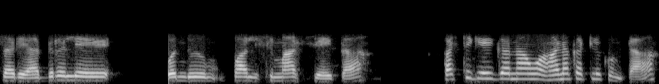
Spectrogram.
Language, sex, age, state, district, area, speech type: Kannada, female, 60+, Karnataka, Udupi, rural, conversation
